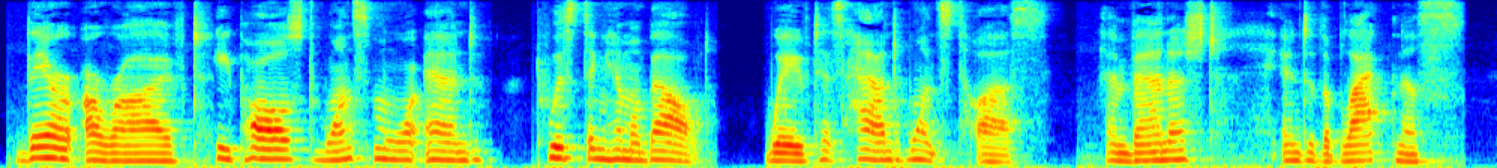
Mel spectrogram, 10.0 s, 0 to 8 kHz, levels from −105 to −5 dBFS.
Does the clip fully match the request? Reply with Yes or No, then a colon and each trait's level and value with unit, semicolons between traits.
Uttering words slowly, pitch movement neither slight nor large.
Yes: slow, 125 wpm; average, 3.3 semitones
